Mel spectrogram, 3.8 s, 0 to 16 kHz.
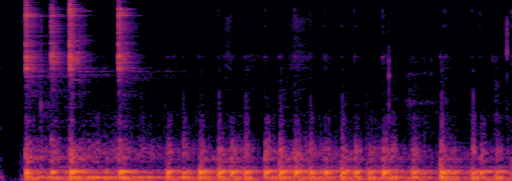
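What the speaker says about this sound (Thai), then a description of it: "ทีนี้ผมก็จะเคาะตรงตัวฐานนะฮะตรงสปริง" Rapid, irregular knocking and tapping on the spring base of a Presonus PD70 microphone shock mount, with a springy rattle under some hits; close and fairly loud, with no talking.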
